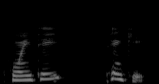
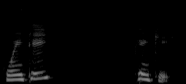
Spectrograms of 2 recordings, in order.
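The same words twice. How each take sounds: The two takes are said the same way.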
